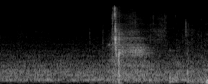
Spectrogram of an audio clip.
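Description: A sharp mouth click and a short breath drawn in through the mouth about a second in, just before speech resumes, over a faint steady low room hum.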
